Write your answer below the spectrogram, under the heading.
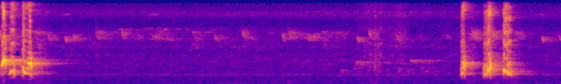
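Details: Caged streak-eared bulbul used as a decoy, calling to draw in wild birds that circle without landing; two short bursts of three sharp chirpy notes, one at the start and one near the end, with silence between.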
